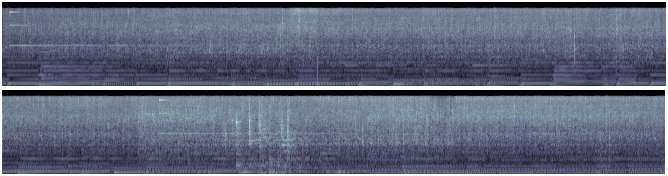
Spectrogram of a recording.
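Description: Stuffed chicken breasts sizzling as they brown in a stainless steel skillet, with a steady frying hiss. Metal tongs clink against the pan a few times about nine seconds in as the pieces are turned.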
